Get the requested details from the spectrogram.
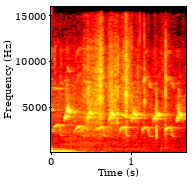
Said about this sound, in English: Lots of birds out here yapping today too.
